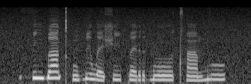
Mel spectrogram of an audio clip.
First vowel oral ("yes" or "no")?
no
